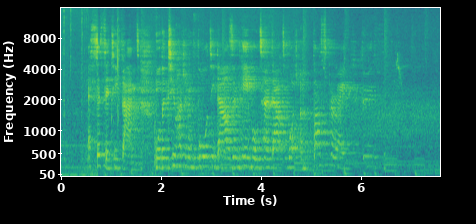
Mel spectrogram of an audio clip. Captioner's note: TV on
